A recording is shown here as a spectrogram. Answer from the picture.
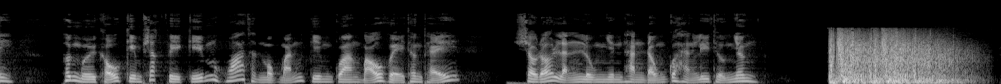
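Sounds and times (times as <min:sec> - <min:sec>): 
speech: 0:00.0 - 0:07.7
explosions: 0:08.3 - 0:09.9.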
